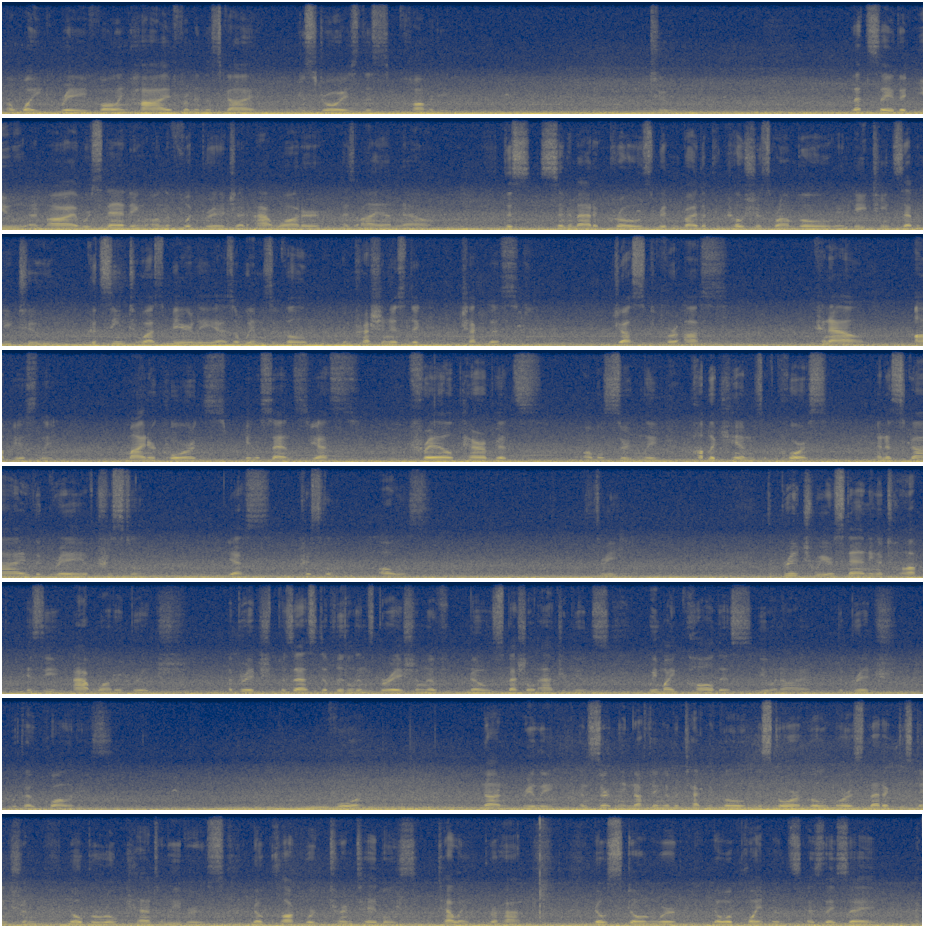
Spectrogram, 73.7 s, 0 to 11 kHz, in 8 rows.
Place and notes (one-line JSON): {"title": "Montreal: Lachine Canal: Footbridge at Atwater - Lachine Canal: Footbridge at Atwater", "date": "2007-09-29", "description": "Soundscape of Atwater bridge area with text about ecological history of the area read by Peter C. van Wyck.", "latitude": "45.48", "longitude": "-73.57", "altitude": "12", "timezone": "America/Montreal"}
